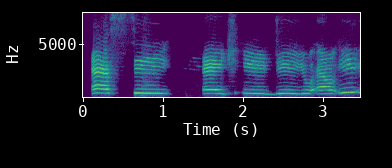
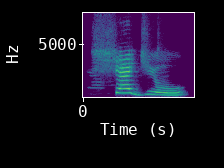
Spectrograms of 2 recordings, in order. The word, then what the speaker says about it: schedule: c h is what s c h e d u l e is pronounced schedule it can also be pronounced schedu it can be pronounced schedule and schedule so that means that that word has four pronunciations it has four pronunciations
